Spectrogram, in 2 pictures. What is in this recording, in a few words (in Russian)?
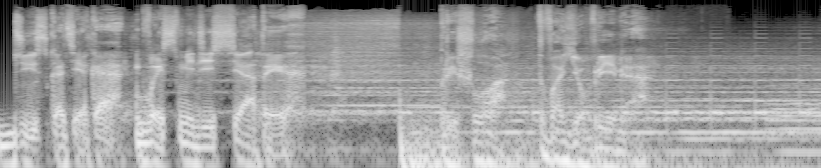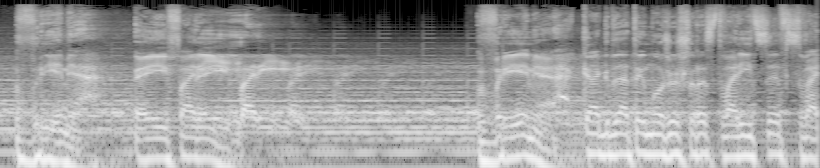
Мужской голос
